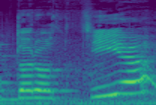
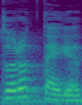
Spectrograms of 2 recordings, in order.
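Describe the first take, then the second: First: The name is pronounced the English way. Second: The name is pronounced the Portuguese way. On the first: "Eu acredito que é assim que pronuncia em inglês" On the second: "a gente fala português, eu vou chamar ela de Doroteia"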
